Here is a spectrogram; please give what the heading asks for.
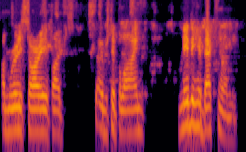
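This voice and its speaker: A man in his thirties who grew up speaking Afrikaans, rattles off a story at a very fast clip with many fillers. His voice sits a little high. The recording is dry and close. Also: fairly even intonation, a bit bright, no room sound, rough recording. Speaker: guest, videographer. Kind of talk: storytelling in a podcast interview.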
